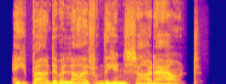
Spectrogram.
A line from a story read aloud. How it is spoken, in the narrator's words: Reg whispered as he leaned forward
